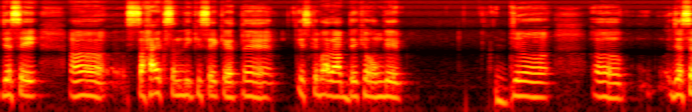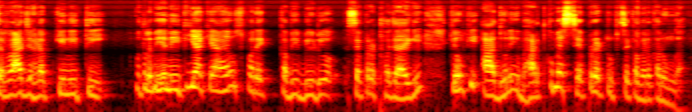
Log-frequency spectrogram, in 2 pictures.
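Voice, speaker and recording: A man with a sore throat teaching a lively history lesson for exams, emphatic and chatty, often calling his listeners sir. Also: sits high, normal speed. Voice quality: husky, gravelly. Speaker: exam coaching teacher. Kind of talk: lively classroom history lecture.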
